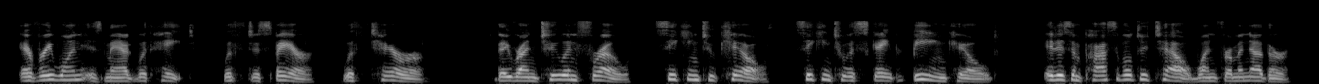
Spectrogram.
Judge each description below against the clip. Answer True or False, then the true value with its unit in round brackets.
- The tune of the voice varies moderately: True (5.0 semitones)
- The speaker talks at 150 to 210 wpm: False (135 wpm)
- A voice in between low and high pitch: True (180 Hz)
